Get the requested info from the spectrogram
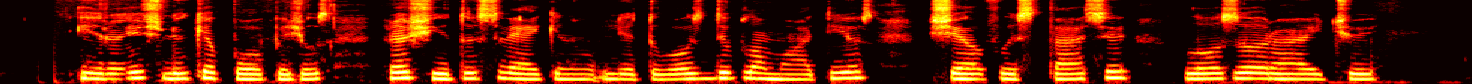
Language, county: Lithuanian, Vilnius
